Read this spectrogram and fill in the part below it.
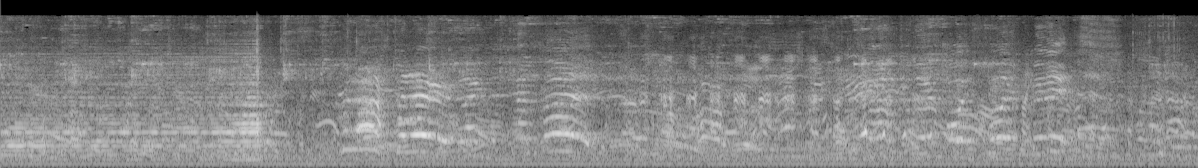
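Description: Small bells jingle on the legs of stamping dancers.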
